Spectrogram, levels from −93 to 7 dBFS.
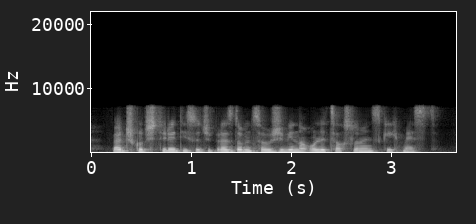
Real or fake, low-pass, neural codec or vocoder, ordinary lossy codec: fake; 7.2 kHz; codec, 16 kHz, about 1 kbps, DyCAST, with the encoder's durations; none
